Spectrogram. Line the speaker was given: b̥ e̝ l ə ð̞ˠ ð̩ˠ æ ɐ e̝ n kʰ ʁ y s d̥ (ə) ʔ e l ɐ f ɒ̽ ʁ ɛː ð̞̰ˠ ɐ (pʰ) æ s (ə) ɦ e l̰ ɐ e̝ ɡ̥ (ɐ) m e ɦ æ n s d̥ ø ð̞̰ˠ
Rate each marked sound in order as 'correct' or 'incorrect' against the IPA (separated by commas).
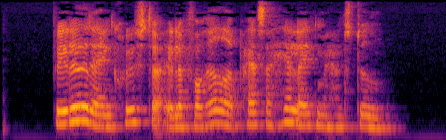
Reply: incorrect, correct, incorrect, incorrect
